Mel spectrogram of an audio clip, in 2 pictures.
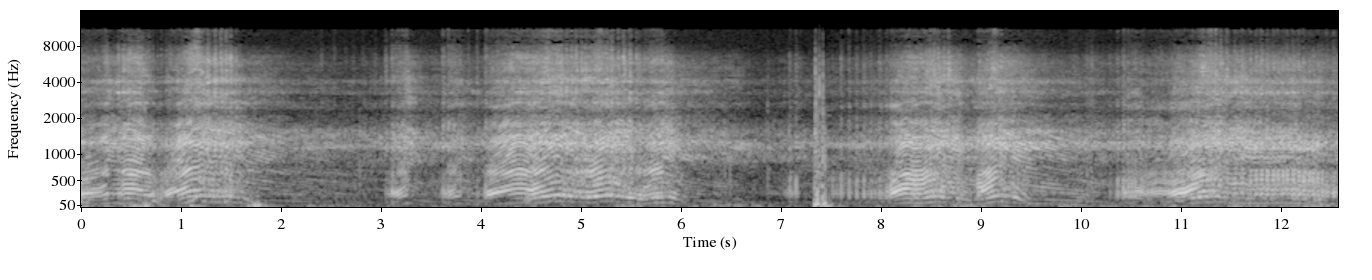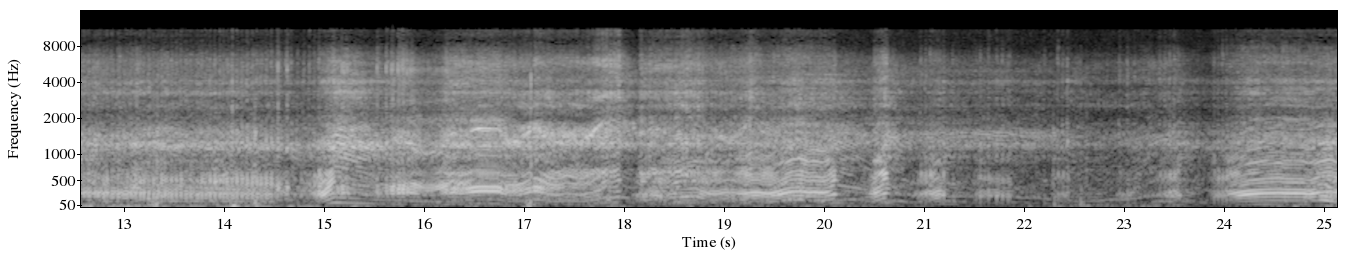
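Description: Enduro motorcycle engine revving up and down again and again as it is ridden, its pitch rising and falling every second or two. There is a sharp knock about seven seconds in.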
